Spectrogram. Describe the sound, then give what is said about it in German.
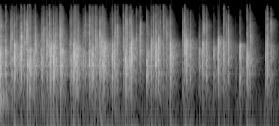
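A burst of applause at the end of an intro jingle: many hands clapping in a dense, steady patter of sharp bright claps for a few seconds, with gaps appearing near the end as it thins out. “Hey, du hast wieder eine tolle Kennung fabriziert mit einem Applaus am Ende.”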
